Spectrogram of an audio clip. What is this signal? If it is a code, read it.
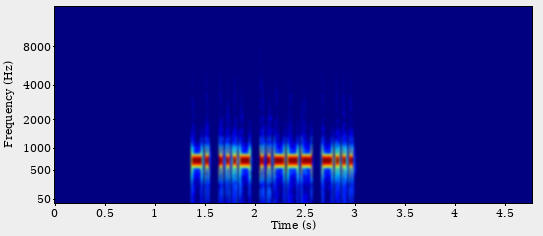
Morse code, heard as a keyed tone, about 36 wpm, 700 Hz. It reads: NV2B
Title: USA Call Signs - 4 Characters - Repeated 2x - 35wpm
